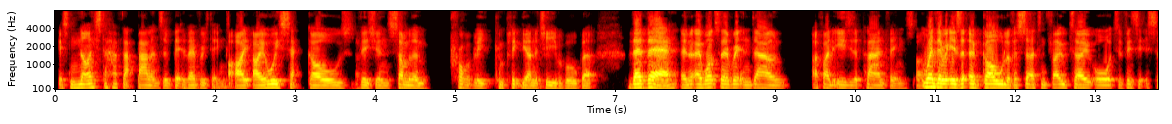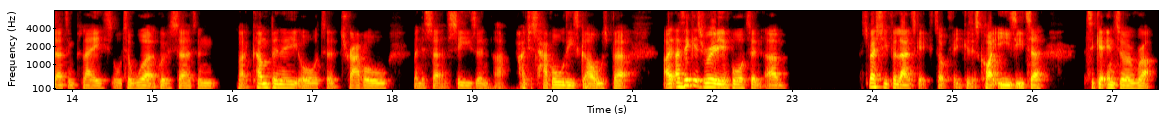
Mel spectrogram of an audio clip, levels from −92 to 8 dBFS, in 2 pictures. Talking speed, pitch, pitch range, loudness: 215 wpm, 110 Hz, 100-130 Hz, -22 LUFS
